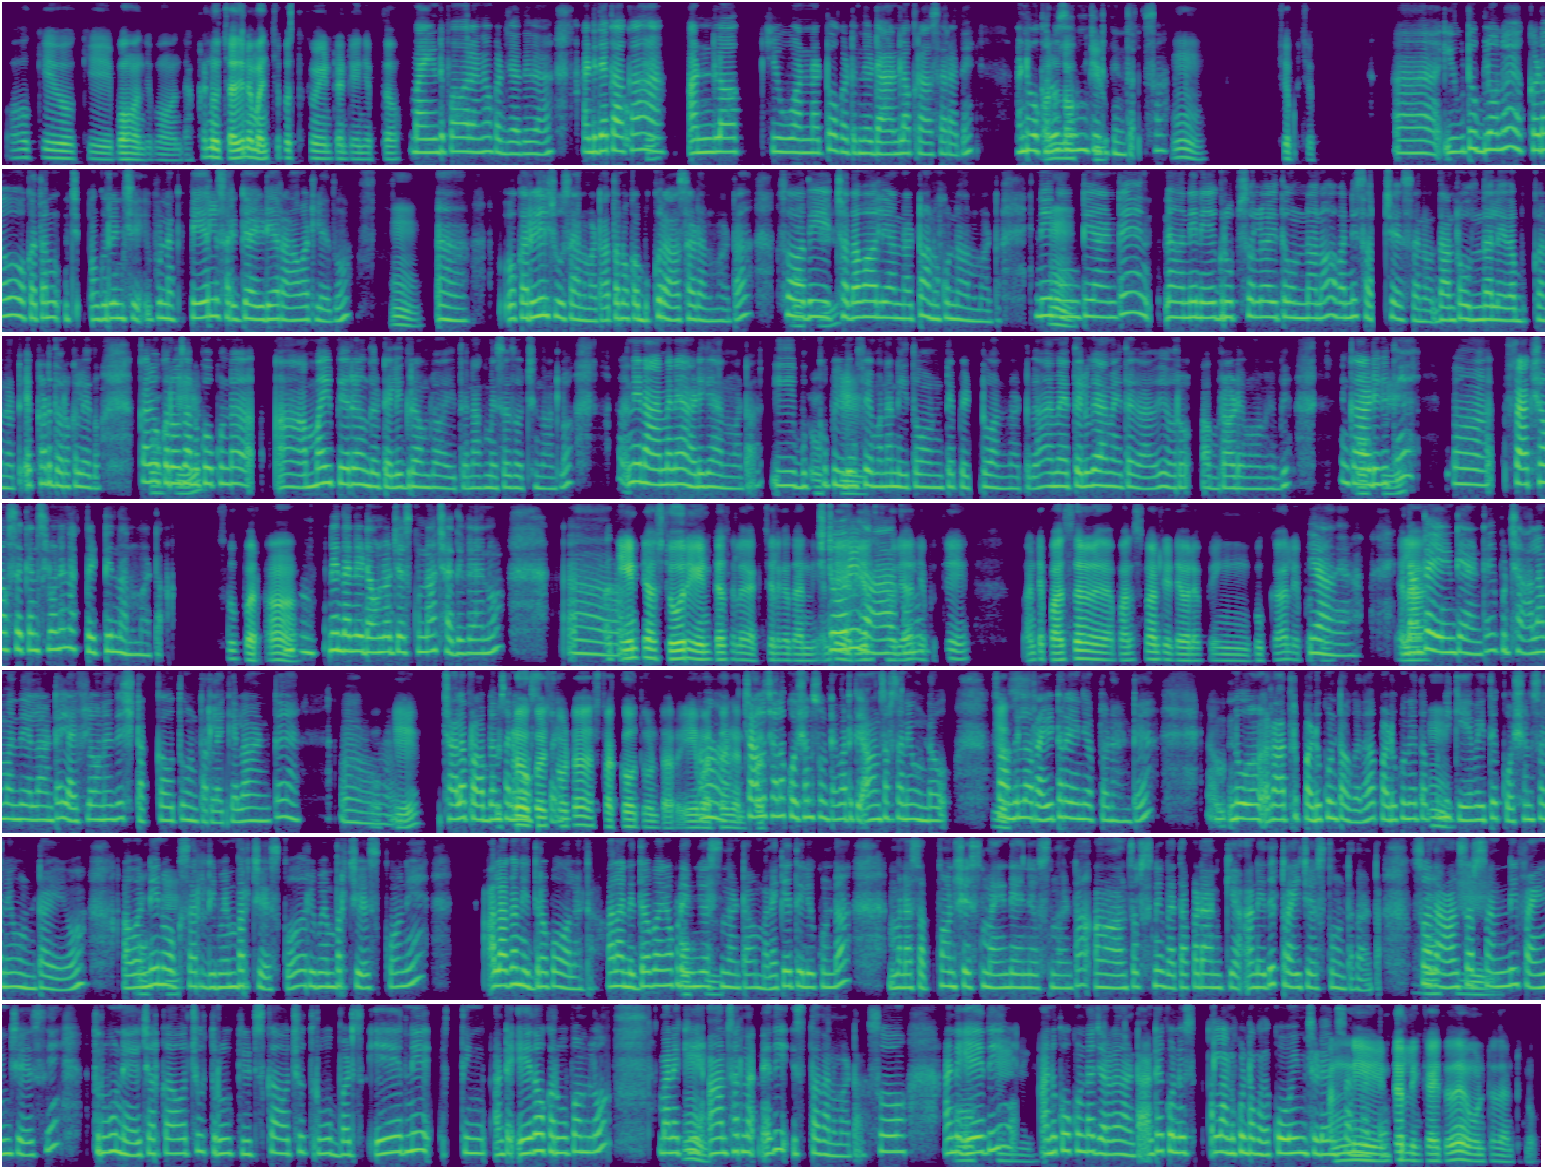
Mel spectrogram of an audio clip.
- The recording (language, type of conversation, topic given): Telugu, podcast, ఆన్‌లైన్‌లో పరిమితులు పెట్టుకోవడం మీకు ఎలా సులభమవుతుంది?
- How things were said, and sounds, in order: in English: "మైండ్"; in English: "అండ్"; in English: "అన్‌లాక్ యూ"; in English: "డ్యాన్ లాక్"; in English: "అండ్"; in English: "అన్‌లాక్ యూ"; tapping; other background noise; in English: "రీల్"; in English: "బుక్"; in English: "సో"; in English: "సర్చ్"; in English: "బుక్"; in English: "టెలిగ్రామ్‌లో"; in English: "బుక్ పీడిఎఫ్"; in English: "అబ్రాడ్"; in English: "మేబీ"; in English: "ఫ్రాక్షన్ ఆఫ్"; in English: "సూపర్"; in English: "డౌన్‌లోడ్"; in English: "స్టోరీ"; in English: "యాక్చల్‌గా"; in English: "స్టోరీ"; in English: "రియల్"; in English: "పర్సనల్ పర్సనాలిటీ డెవలపింగ్"; in English: "లైఫ్‌లో"; in English: "స్టక్"; in English: "లైక్"; in English: "ప్రాబ్లమ్స్"; in English: "స్ట్రక్"; in English: "కొషన్స్"; in English: "ఆన్సర్స్"; in English: "యెస్"; in English: "సో"; in English: "రైటర్"; in English: "కొషన్స్"; in English: "రిమెంబర్"; in English: "రిమెంబర్"; in English: "సబ్‌కాన్‌షియస్ మైండ్"; in English: "ఆన్సర్స్‌ని"; in English: "ట్రై"; in English: "సో"; in English: "ఆన్సర్స్"; in English: "ఫైండ్"; in English: "త్రూ నేచర్"; in English: "త్రూ కిడ్స్"; in English: "త్రూ బర్డ్స్, ఎనీ థింగ్"; in English: "ఆన్సర్"; in English: "సో అండ్"; in English: "కోయిన్సిడెన్స్"; in English: "ఇంటర్‌లింక్"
